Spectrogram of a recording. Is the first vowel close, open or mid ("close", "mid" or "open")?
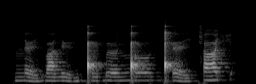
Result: mid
